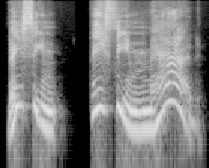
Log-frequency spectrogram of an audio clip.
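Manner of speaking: high, slow chirped line; chirpy sing-song worry; chirpy Pepper. Acted. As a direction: chirp it out, drawn out and wary. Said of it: "chirps Pepper".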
